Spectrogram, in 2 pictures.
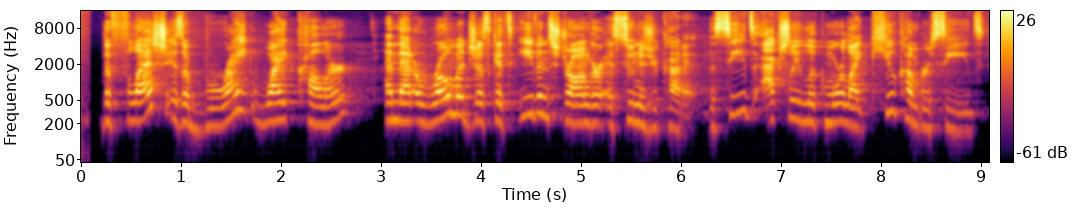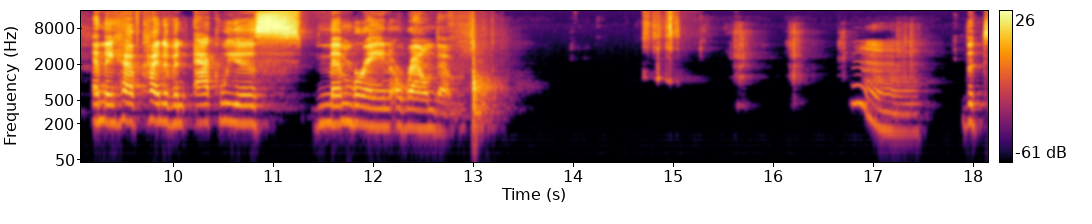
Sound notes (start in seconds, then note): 0.0 knife chops; 12.8 knife chops; 14.7 melon crunches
